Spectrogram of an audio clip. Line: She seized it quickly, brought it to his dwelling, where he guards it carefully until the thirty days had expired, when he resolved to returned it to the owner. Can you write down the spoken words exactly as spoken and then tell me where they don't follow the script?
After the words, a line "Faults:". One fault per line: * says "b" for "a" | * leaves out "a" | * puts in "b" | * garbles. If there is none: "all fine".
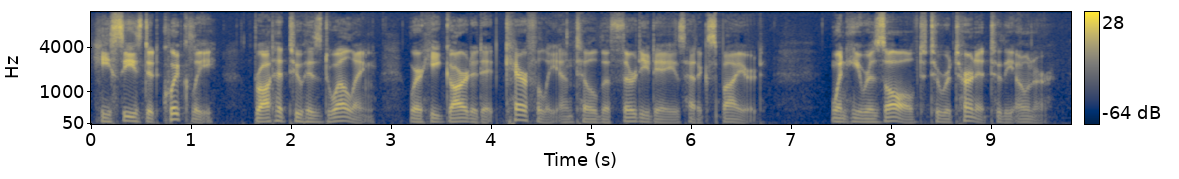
He seized it quickly, brought it to his dwelling, where he guarded it carefully until the thirty days had expired, when he resolved to return it to the owner.
Faults:
* says "He" for "She"
* says "guarded" for "guards"
* says "return" for "returned"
